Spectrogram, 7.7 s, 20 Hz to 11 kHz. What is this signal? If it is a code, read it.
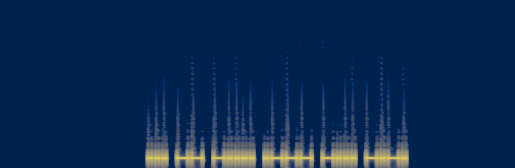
Morse code, heard as a keyed tone, about 22 wpm, 700 Hz. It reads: SM6JBC
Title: DXCC-100 Call Signs - 6 Characters - Repeated 2x - 22wpm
